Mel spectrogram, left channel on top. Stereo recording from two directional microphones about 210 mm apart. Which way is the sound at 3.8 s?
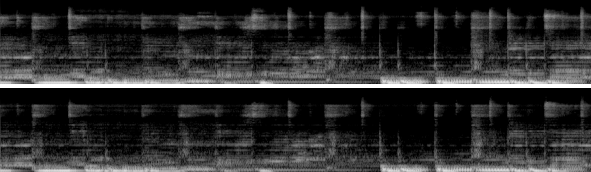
40° left (ahead or behind).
